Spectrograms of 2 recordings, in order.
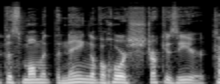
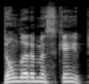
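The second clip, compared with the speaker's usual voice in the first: higher, raised command; loud voice; 6 semitones higher, 4 dB louder than usual. A narrator's reading. Leader orders horsemen to hold D'Artagnan, in a loud voice. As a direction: call out an order, narrator-style. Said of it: "said a loud voice".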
